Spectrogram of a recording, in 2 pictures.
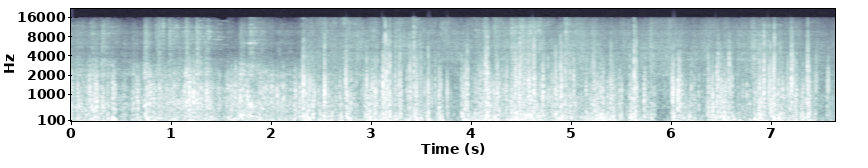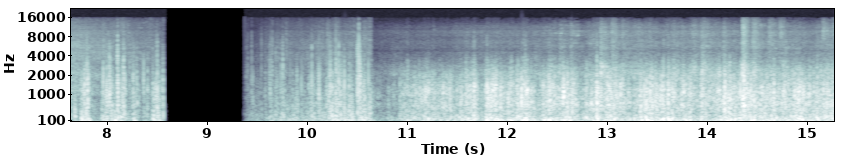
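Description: A passenger train's wheels rumble and clatter over rail joints, heard from an open coach window.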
